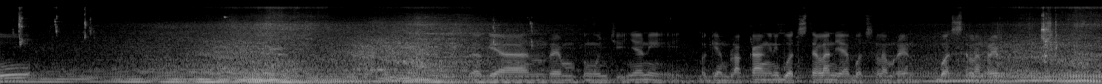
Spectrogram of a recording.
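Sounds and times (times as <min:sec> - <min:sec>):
motor vehicle passing: 0:00.3 - 0:05.8, 0:09.1 - 0:11.0.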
